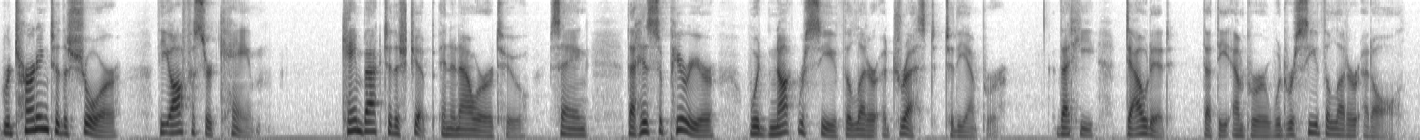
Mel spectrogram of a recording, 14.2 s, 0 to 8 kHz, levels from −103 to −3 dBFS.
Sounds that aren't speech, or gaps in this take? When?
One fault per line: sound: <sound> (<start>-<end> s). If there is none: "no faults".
sound: dropout (4.1-4.1 s)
